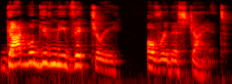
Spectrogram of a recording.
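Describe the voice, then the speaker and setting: A woman's voice: medium pitch, expressive, normal speed, a bit bright, lightly acted. A woman voicing a brave shepherd boy. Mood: determined. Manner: earnest, confident.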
